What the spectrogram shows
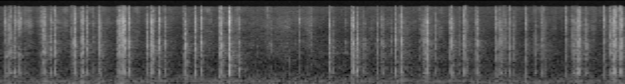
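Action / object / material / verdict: tap / clear plastic phone case / plastic / none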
